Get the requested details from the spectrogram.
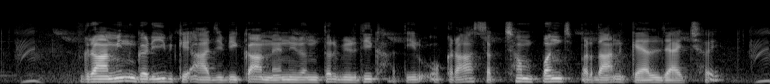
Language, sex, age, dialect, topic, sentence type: Maithili, male, 18-24, Eastern / Thethi, banking, statement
